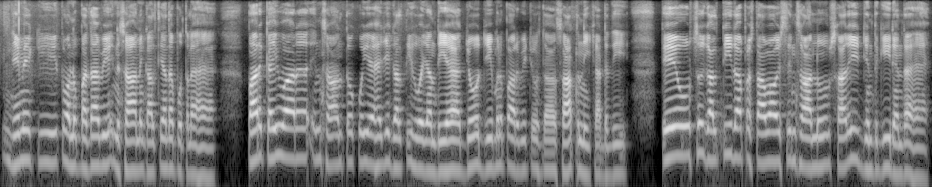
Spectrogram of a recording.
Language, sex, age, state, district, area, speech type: Punjabi, male, 30-45, Punjab, Fatehgarh Sahib, rural, spontaneous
